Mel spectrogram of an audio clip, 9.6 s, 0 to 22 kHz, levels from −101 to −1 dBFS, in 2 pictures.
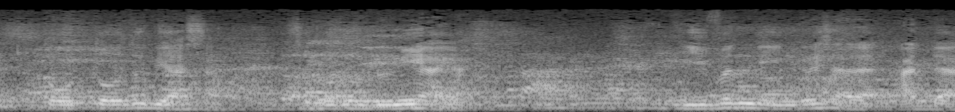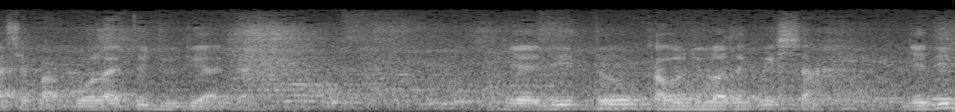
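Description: No technical fault can be heard anywhere in the audio. There is nothing in the sound that calls for a time or a cause to be given.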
